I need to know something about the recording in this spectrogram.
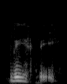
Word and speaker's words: Lethe: Greek and Latin, and they pronounce every letter. Lethe.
